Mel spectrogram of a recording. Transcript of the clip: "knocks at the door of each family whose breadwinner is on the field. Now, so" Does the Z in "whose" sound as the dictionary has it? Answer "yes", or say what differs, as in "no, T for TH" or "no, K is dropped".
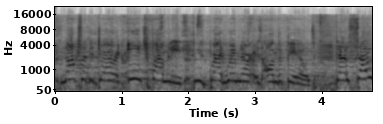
yes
